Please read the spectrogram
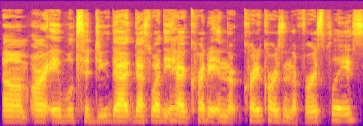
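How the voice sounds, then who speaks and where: This woman talks at a very fast pace in a medium pitch. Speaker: beauty and lifestyle YouTuber. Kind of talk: casual explainer vlog. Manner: casual, filler-heavy (um, like).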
